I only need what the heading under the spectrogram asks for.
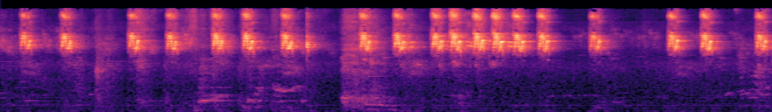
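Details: A long run of house sparrow chirping, roughly two dozen sharp, high notes in irregular bursts, some closely bunched and others spaced out, with a brief low rustle midway.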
